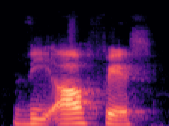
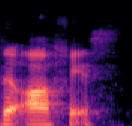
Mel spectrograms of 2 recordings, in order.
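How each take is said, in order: First: 'The' is said with a long 'ee' vowel. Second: 'The' is said with a short 'uh' vowel. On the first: The speaker calls it right. "Contoh lainnya" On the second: The speaker calls it wrong. "bukan the office"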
